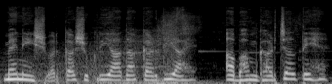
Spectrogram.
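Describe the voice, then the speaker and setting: A woman's voice: mid-range voice, fairly even intonation, fairly quick, dark tone, lightly acted. A woman plays a devoted older mother-in-law who is secretly a ghostly witch in a cartoon tale. The voice is caring, earnest and dramatic, with music behind it. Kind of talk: cartoon story character voice.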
